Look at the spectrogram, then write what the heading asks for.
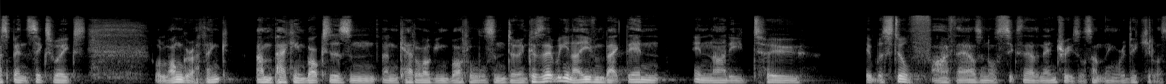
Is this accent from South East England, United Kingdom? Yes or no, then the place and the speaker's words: no; London, United Kingdom; now in Australia; I was living in, in, in growing up in London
